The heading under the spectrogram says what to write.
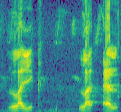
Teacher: Air passes from the sides of tongue.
